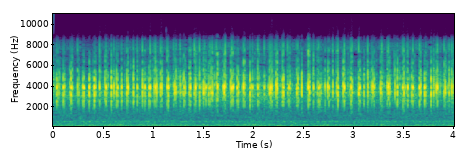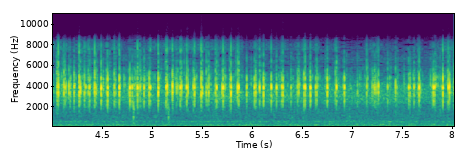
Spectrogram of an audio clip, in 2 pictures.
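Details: 2009 Volvo XC90 on the road: fast dry buzzing rattle over road rumble from behind the passenger side dashboard, intermittent, stops when pressing down on top of the dashboard.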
